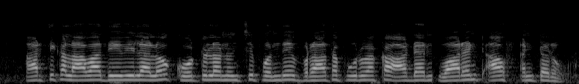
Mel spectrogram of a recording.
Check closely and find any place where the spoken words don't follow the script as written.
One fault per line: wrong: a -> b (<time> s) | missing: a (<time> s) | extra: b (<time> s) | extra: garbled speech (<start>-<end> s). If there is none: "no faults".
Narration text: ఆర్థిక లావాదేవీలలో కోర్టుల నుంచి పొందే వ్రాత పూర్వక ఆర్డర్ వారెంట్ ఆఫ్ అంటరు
no faults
